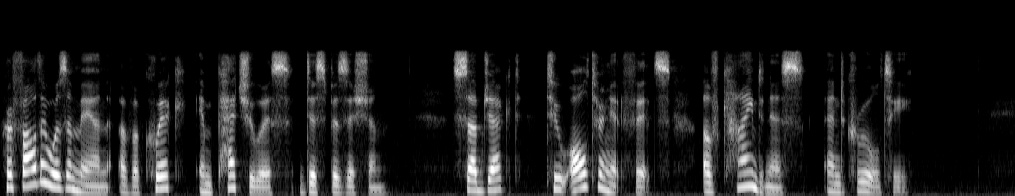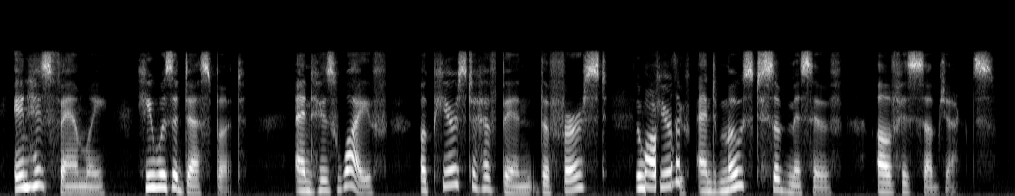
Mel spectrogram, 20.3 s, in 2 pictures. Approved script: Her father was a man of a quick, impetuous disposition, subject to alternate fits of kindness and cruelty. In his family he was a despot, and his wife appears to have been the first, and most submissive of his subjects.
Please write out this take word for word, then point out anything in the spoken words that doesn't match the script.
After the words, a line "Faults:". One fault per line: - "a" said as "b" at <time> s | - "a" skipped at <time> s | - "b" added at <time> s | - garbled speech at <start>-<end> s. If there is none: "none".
Her father was a man of a quick, impetuous disposition, subject to alternate fits of kindness and cruelty. In his family he was a despot, and his wife appears to have been the first, [garbled] and most submissive of his subjects.
Faults:
- garbled speech at 16.5-17.0 s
